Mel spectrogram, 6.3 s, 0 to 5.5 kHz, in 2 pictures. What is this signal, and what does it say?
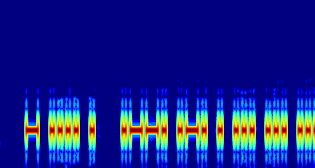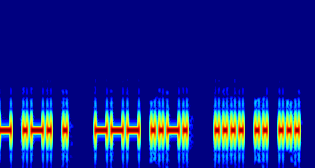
Morse code, heard as a keyed tone, about 30 wpm, 600 Hz. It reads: THE PRESSURE OF HIS
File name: the old man and the sea / the old man and the sea 1 30wpm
